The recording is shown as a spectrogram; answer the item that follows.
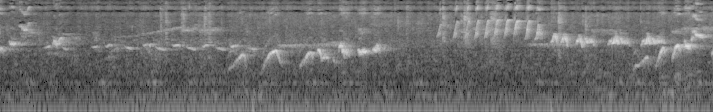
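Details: During a song contest between Ujong Pancu and Tangse white-rumped shamas from Aceh, varied slurred whistles and chirps overlap. A high, rattling trill runs through the middle.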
